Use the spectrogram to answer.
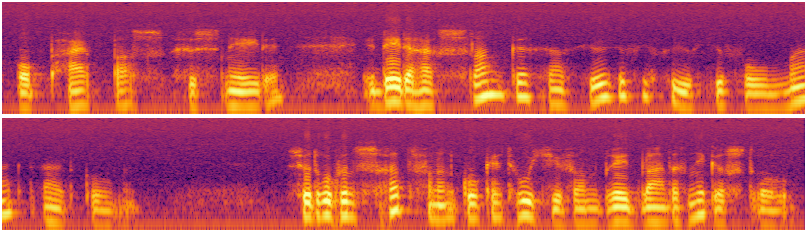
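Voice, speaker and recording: A man narrating a radio drama as a florid storyteller, in a measured, gravelly voice. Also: mid-range voice, exaggerated voice. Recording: narrow, phone-like radio play recording.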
